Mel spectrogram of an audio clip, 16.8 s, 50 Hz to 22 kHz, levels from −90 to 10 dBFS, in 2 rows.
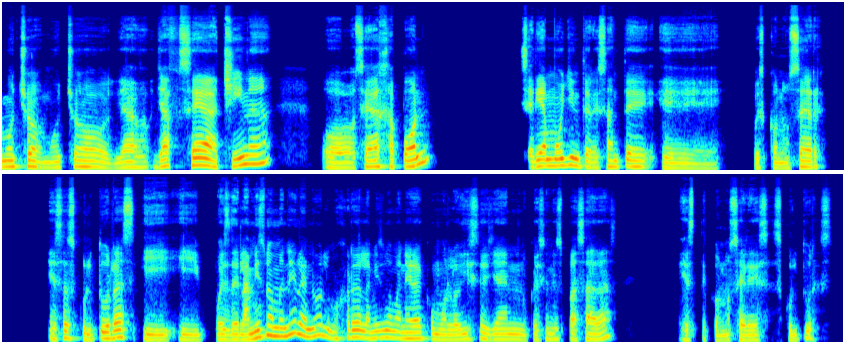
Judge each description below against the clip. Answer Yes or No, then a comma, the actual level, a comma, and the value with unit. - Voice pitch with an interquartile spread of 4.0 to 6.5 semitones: Yes, average, 4.6 semitones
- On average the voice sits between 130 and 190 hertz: Yes, low, 135 Hz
